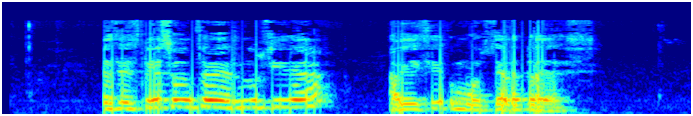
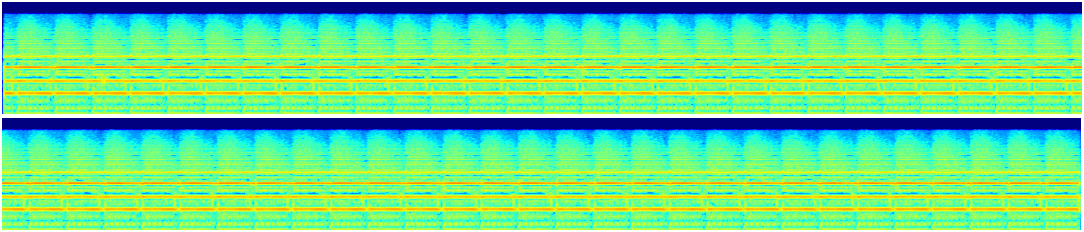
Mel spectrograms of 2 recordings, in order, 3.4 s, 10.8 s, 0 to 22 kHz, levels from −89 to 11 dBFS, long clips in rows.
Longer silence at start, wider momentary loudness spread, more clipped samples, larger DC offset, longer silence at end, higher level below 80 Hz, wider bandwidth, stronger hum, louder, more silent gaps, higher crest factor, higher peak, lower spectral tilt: first, 0.5 s vs 0 s; first, 12 LU vs 0 LU; neither; neither; first, 0.55 s vs 0 s; second, -50 dBFS vs -34 dBFS; second, 11.5 kHz vs 14 kHz; neither; second, -20 LUFS vs -11 LUFS; neither; first, 18 dB vs 6 dB; first, -2 dBFS vs -6 dBFS; first, -6 dB/octave vs 0.5 dB/octave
